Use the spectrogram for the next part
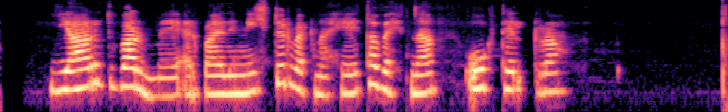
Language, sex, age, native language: Icelandic, female, 30-39, Icelandic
